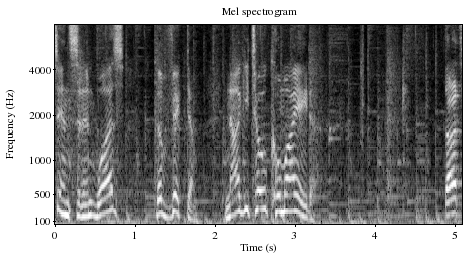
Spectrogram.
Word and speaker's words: Komaeda: The person who actually arranged this incident was the victim, Nagito Komaeda.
